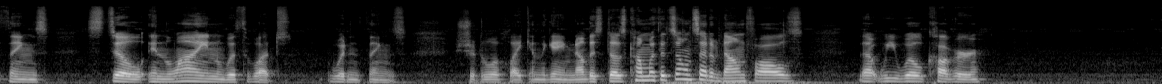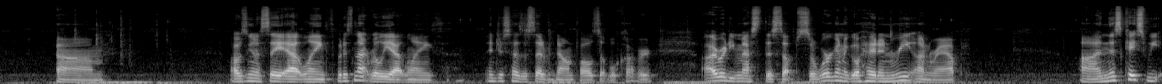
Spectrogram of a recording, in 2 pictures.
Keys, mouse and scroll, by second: 5.5 right click, 6.6 r, 7.8 g, 11.5 right click, 12.4 r, 13.2 g, 16.9 a, 17.1 a, 18.3-20.5 typing, 22.4-23.2 drag.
